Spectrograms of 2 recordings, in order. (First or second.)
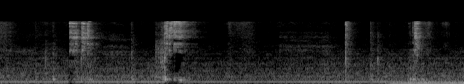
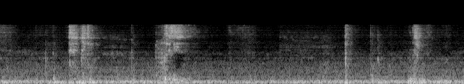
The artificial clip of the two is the second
